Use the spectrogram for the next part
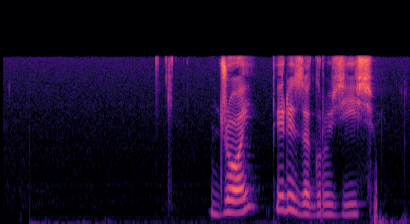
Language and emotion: Russian, neutral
